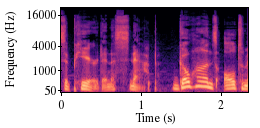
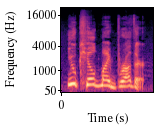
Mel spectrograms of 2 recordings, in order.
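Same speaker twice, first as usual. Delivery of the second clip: high, loud, fast hateful yell; furious; 12 semitones higher, 5 dB louder, faster than usual. Acted. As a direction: spit it out in rage. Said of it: "Hatred twisted every word".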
